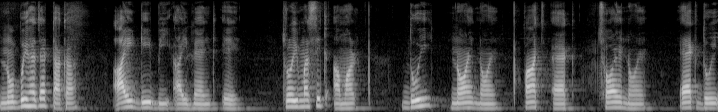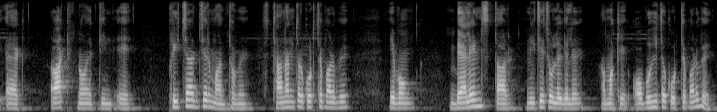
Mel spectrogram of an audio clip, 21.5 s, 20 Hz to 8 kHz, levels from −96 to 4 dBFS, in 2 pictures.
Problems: constant background noise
